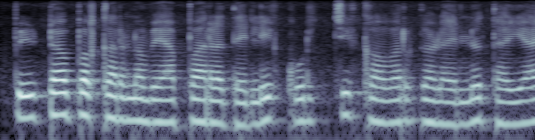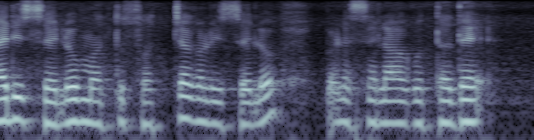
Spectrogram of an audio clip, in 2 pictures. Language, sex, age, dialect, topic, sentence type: Kannada, female, 18-24, Coastal/Dakshin, agriculture, statement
